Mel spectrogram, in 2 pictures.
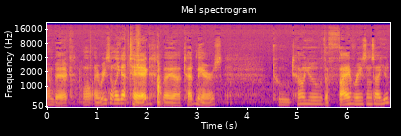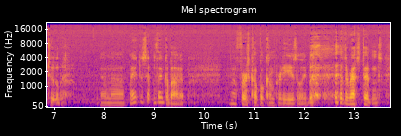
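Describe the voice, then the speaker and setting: The speech moves at a moderate pace, broken by long, frequent pauses, with very wide pitch swings and big shifts in loudness. Noticeable background noise sits behind it. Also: man, fairly high pitch for a man. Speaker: hobbyist vlogger. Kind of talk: casual vlog talk to camera. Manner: hesitant, many fillers.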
